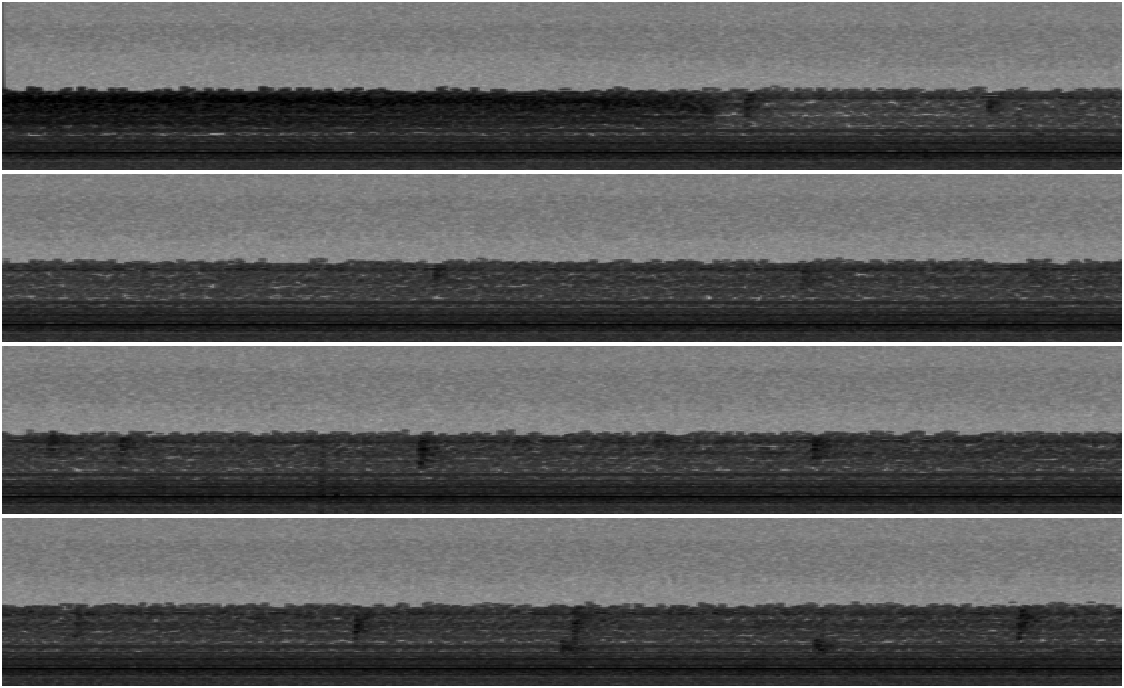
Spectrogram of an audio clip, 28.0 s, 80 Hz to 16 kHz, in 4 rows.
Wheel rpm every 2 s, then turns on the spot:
0, 0, 0, 0, 0, 0, 0, 0, 0, 0, 0, 0, 0, 0.
none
